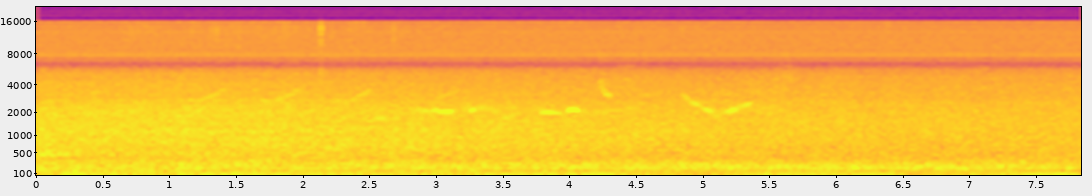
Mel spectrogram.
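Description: Small birds giving a few short chirps over a steady outdoor background noise.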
